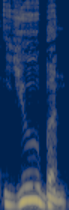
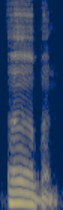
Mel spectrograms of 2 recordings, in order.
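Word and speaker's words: oven: aqui ó Havan Havan essa aqui não é juban é Havan Havan tanto em inglês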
